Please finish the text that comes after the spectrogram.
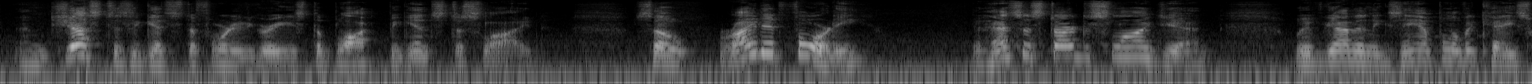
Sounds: speech

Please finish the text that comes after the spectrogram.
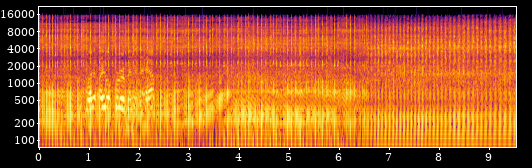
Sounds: hedge trimmer running

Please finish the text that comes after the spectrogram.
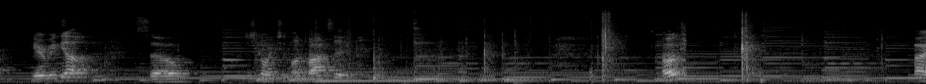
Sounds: speech
music

